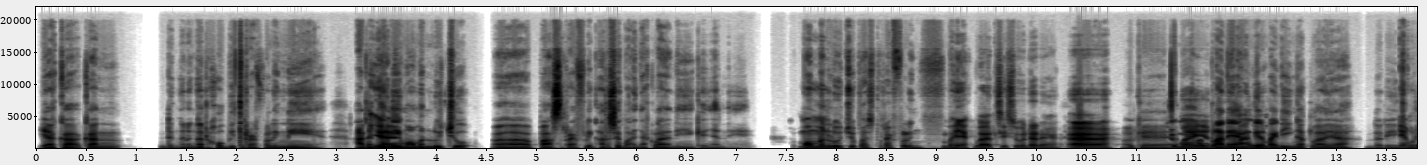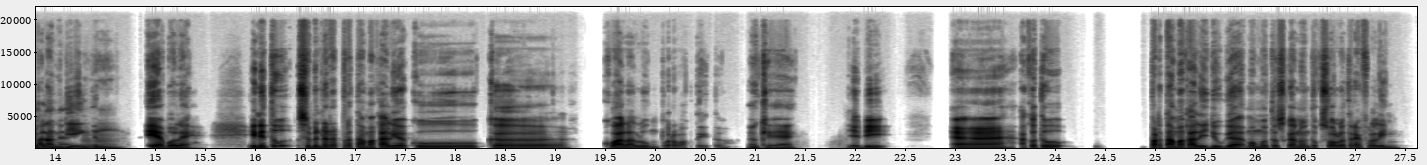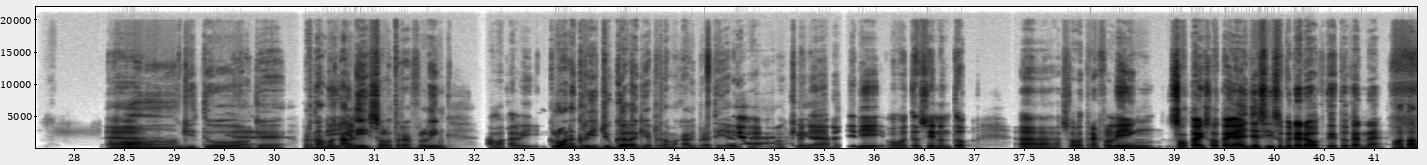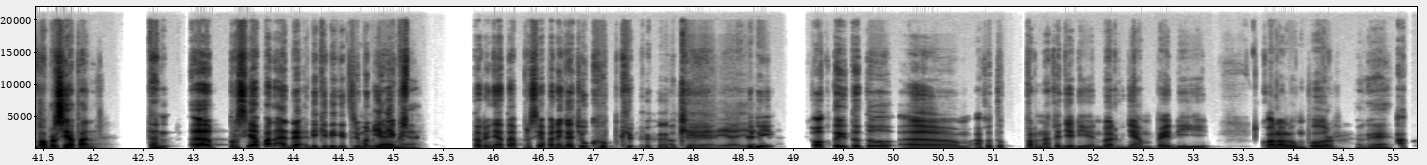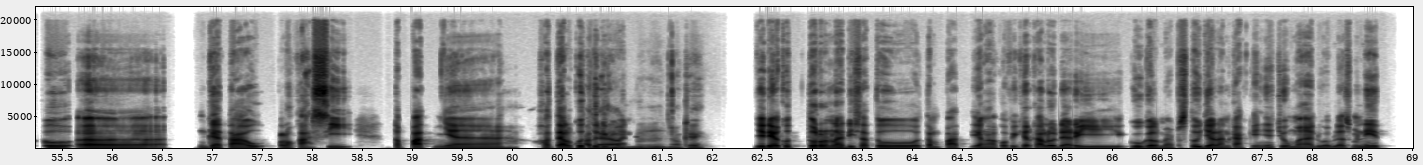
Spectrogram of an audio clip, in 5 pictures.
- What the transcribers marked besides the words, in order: in English: "travelling"; in English: "travelling?"; in English: "traveling"; other background noise; tapping; in English: "solo traveling"; in English: "solo travelling"; in English: "solo travelling"; in English: "expect"; laughing while speaking: "gitu"; chuckle
- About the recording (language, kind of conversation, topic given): Indonesian, podcast, Apa momen paling lucu yang pernah kamu alami saat bepergian?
